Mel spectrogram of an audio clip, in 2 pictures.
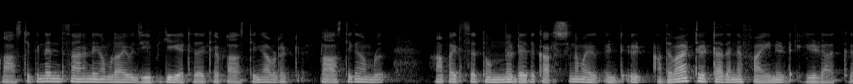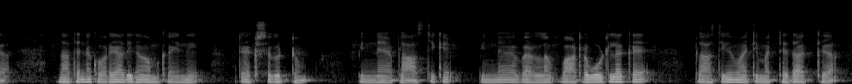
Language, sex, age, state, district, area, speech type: Malayalam, male, 18-30, Kerala, Malappuram, rural, spontaneous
